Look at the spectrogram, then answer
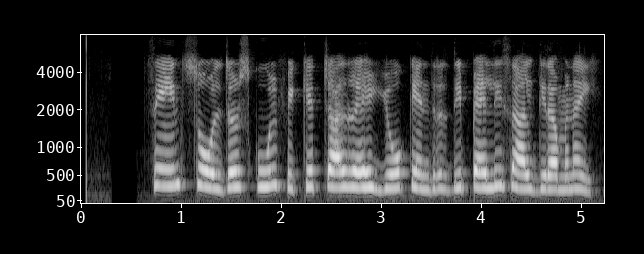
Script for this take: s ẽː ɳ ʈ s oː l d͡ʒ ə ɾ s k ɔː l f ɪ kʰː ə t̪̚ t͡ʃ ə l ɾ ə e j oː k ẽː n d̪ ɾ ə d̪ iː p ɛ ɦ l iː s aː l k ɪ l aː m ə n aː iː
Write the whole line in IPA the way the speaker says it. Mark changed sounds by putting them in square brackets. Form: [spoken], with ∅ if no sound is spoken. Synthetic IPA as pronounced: s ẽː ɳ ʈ s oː l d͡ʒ ə ɾ s k [uː] l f ɪ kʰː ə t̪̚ t͡ʃ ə l ɾ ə e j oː k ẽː n d̪ ɾ ə d̪ iː p ɛ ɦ l iː s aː l [ɡ] ɪ [ɾ] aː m ə n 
